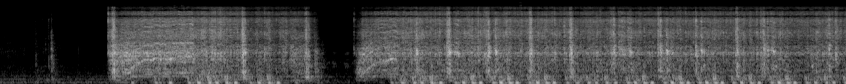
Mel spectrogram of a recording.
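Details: Old golf cart small engine with bad fuel pump, started on jump box: silence, fires, cuts out briefly, catches again and settles into an even, rapid putter; shaking is normal, running fine.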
